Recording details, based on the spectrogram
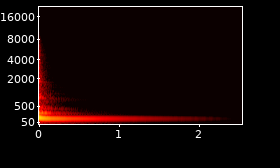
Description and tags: X-Act heavy metal drum kit==========================Drum kit: Tama RockstarSnare: Mapex mapleCymbals: ZildjianAll were recorded in studio with a Sennheiser e835 microphone plugged into a Roland Juno-G synthesizer. Cymbals need some 15kHz EQ increase because of the dynamic microphone's treble roll-off. Each of the Battery's cells can accept stacked multi-samples, and the kit can be played through an electronic drum kit through MIDI.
